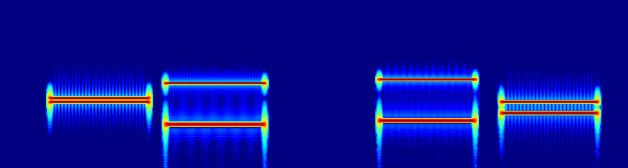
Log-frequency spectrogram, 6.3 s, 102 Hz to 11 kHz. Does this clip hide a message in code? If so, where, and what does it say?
Yes: aircraft SELCAL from 0.5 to 6.0 s, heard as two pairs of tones. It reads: HJ-BP CQ-EH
